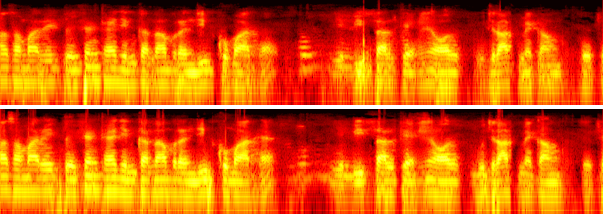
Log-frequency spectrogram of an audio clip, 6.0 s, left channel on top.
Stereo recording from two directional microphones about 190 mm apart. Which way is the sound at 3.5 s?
25° right (ahead or behind).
